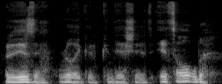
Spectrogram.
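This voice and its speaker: A man's voice: on the low side, quick pace, dark tone, slight background noise. A man casually narrating a walking tour of a building, chatty and thinking aloud with restarts, a bit out of breath. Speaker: vlogger touring a building. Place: indoor hallways and large rooms.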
